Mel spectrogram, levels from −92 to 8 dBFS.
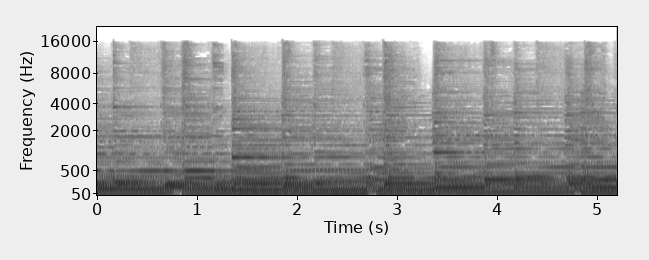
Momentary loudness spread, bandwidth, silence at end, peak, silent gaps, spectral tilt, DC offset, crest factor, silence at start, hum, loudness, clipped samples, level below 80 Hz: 3 LU; 16 kHz; 0 s; -2 dBFS; none; -6 dB/octave; under 0.1%; 12 dB; 0 s; none; -15 LUFS; under 0.1%; -22 dBFS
